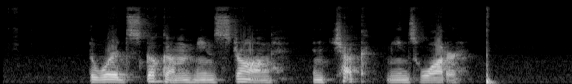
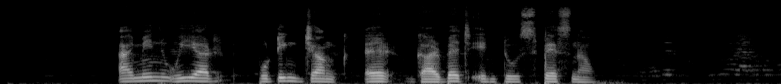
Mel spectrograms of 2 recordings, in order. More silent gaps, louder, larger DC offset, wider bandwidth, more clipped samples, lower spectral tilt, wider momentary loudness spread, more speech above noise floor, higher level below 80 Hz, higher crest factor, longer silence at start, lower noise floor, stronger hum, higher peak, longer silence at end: neither; first, -18 LUFS vs -28 LUFS; neither; about the same, 16 kHz vs 16 kHz; neither; about the same, -6.5 dB/octave vs -6 dB/octave; about the same, 11 LU vs 10 LU; second, 39 dB vs 46 dB; first, -48 dBFS vs -54 dBFS; about the same, 18 dB vs 18 dB; second, 0.9 s vs 1.2 s; second, -56 dBFS vs -73 dBFS; neither; first, 0 dBFS vs -12 dBFS; first, 0.75 s vs 0.35 s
